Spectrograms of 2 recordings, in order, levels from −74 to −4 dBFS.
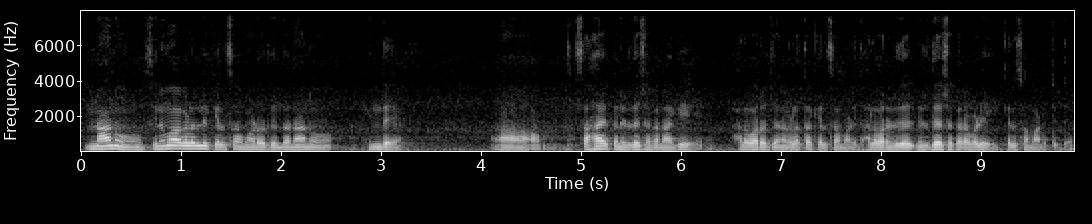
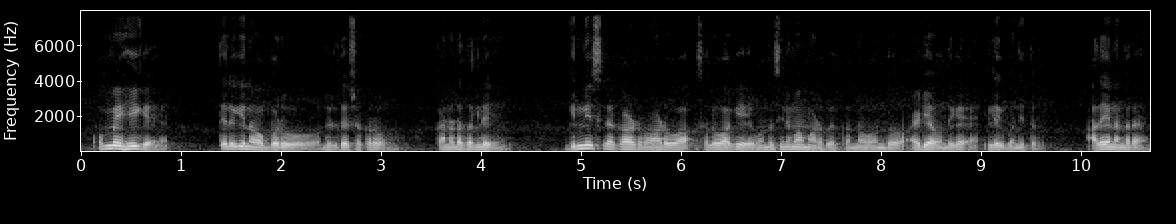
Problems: none marked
